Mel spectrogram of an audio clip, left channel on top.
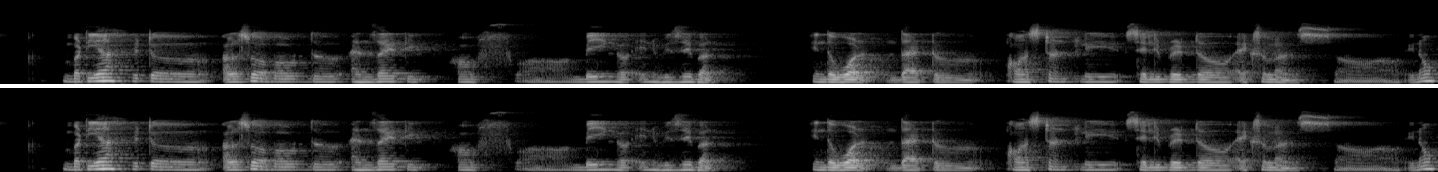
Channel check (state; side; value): identical; both; correlation 1.00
